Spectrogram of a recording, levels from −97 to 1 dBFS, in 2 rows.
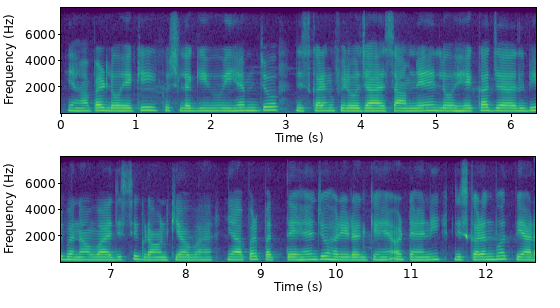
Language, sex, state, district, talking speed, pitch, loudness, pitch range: Hindi, female, Bihar, Araria, 200 wpm, 200 Hz, -24 LUFS, 195-215 Hz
